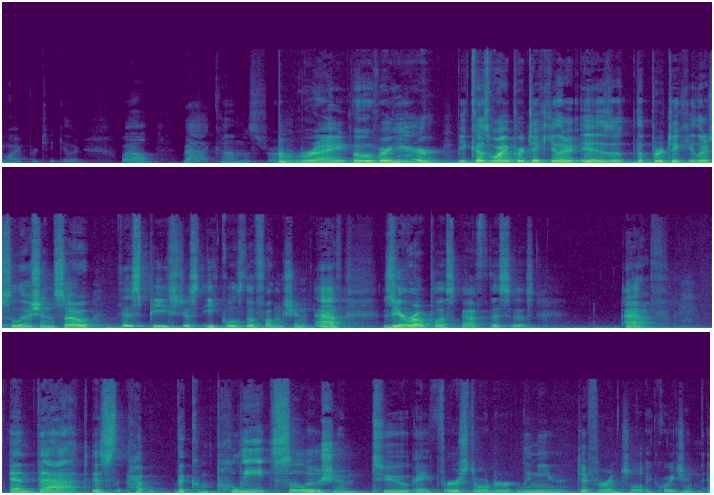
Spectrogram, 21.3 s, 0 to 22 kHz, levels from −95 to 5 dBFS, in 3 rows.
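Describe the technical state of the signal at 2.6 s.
At 2.6 s the sound is faint, about 25 dB down, from the start to 2.77 s. The likely cause is one channel inverted, cancelling shared content when summed to mono.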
